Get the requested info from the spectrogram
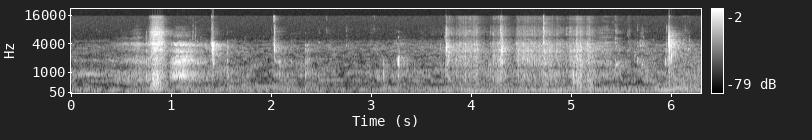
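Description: A bite into a crispy basreng (fried meatball) stick about a second in, then crunchy chewing with sharp clicks.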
